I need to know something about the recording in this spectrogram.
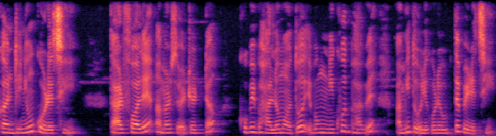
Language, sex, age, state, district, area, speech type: Bengali, female, 18-30, West Bengal, Malda, rural, spontaneous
